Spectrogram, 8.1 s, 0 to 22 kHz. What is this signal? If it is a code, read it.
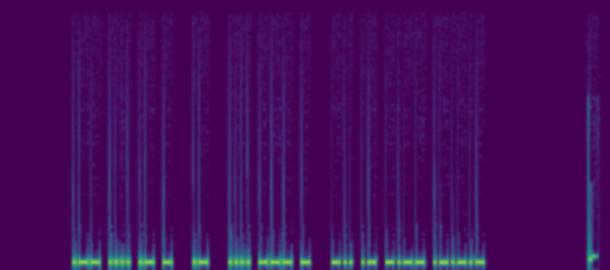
Morse code, heard as a keyed tone, about 32 wpm, 700 Hz. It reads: WHAT A HOT DAY.
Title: Sentences from Top 1000 Words - Review Part 3 - 30wpm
